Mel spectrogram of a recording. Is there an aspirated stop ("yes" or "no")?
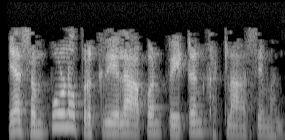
yes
